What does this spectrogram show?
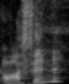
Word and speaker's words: often: the correct pronunciation that the t in that word is silent kind of like soften i actually looked that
